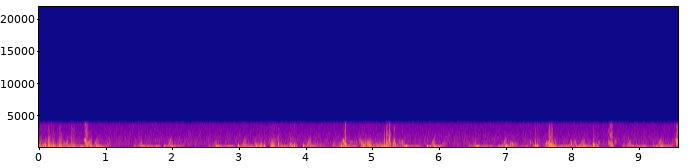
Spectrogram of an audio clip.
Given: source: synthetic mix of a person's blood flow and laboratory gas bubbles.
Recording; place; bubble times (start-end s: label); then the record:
Doppler ultrasound of blood flow; precordium
0.00-0.60 s: bubbles
0.65-0.81 s: bubbles
3.21-3.62 s: bubbles
3.73-3.87 s: bubbles
4.51-5.46 s: bubbles
7.04-7.12 s: bubbles
7.27-7.51 s: bubbles
7.57-7.76 s: bubbles
7.95-8.08 s: bubbles
8.28-8.41 s: bubbles
8.52-8.66 s: bubbles
9.51-9.60 s: bubbles
From the record:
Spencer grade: 3 (all of the cardiac periods contain showers or single bubble signals, but not dominating or overriding the cardiac motion signals); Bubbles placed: only in the low amplitude regions of the cardiac cycle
